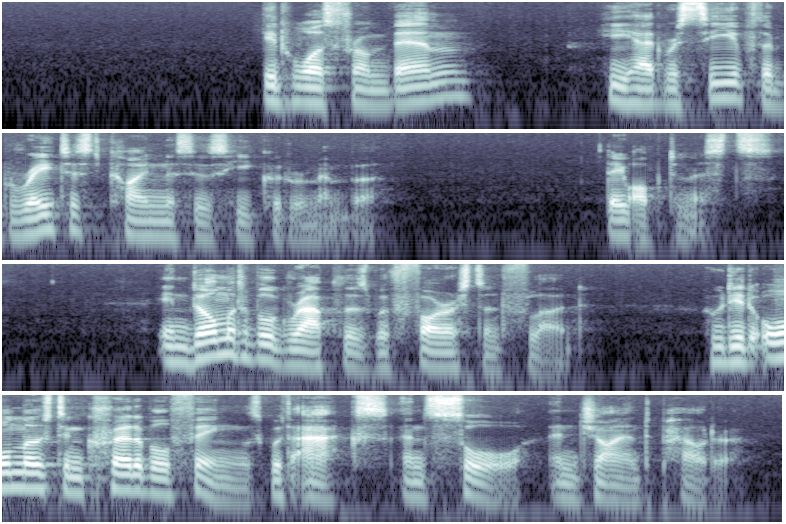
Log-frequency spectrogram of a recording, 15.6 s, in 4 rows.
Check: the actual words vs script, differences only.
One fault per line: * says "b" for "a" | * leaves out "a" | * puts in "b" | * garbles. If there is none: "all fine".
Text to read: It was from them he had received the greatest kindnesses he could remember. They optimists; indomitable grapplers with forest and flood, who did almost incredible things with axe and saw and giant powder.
all fine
